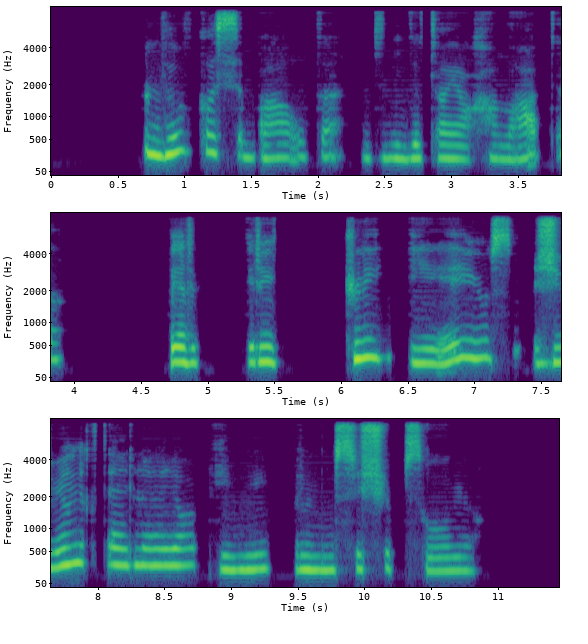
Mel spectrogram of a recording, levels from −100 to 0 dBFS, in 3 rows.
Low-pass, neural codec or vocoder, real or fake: 7.2 kHz; codec, 16 kHz, 1 kbps, FunCodec, trained on LibriTTS, 50 frames a second; fake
